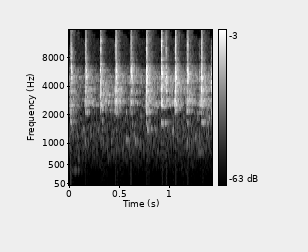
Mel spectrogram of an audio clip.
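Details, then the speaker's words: Cyclamatic CX2 folding electric bike hub-motor wheel: quick light metallic clicks about seven per second from loose spokes rattling; loose spokes can unscrew, catch the frame and snap, some already broken. "this one's a little loose that one's not too loose this one's a little tiny bit loose but um yeah that's that's not good"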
